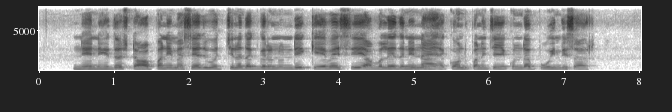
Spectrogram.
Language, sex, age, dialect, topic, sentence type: Telugu, male, 18-24, Utterandhra, banking, statement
